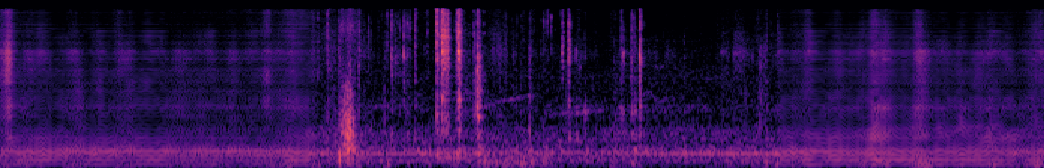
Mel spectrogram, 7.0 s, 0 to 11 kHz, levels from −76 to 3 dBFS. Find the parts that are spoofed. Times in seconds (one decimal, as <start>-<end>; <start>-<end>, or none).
0.0-2.1; 5.2-7.0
